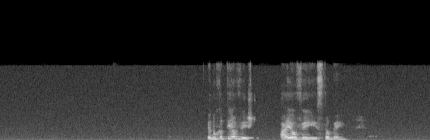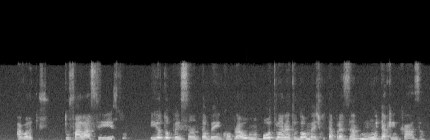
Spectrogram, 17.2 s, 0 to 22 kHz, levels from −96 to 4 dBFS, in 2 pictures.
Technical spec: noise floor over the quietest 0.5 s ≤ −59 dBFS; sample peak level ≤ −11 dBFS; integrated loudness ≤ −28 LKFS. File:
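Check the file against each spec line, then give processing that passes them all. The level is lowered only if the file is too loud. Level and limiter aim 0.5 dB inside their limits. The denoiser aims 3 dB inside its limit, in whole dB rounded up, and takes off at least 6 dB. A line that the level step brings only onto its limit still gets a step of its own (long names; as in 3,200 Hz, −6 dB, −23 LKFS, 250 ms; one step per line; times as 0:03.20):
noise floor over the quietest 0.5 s −52 dBFS: out of spec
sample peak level −5.0 dBFS: out of spec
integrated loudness −19.5 LKFS: out of spec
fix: level −9 dB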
